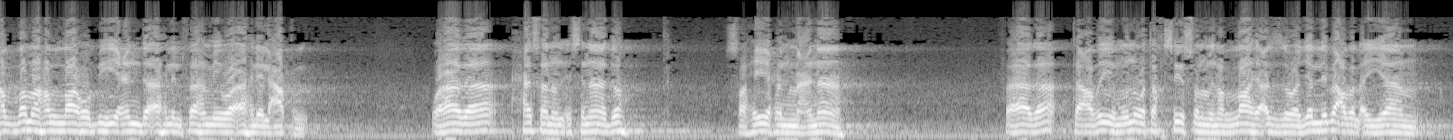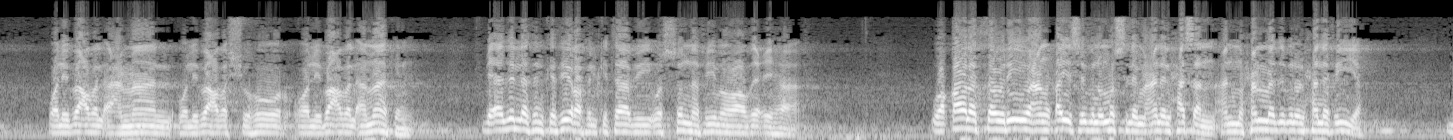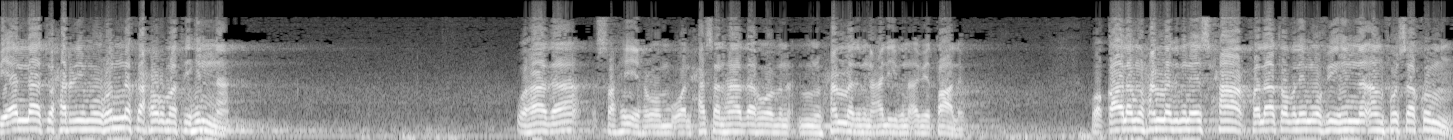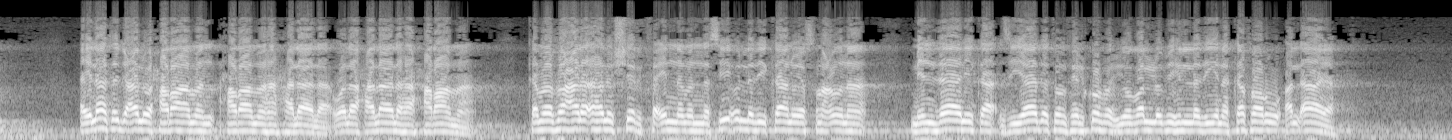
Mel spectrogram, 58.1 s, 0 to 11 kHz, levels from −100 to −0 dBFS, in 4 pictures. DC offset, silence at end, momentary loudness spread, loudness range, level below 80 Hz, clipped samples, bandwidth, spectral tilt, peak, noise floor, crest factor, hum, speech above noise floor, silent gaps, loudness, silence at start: 0.8%; 0 s; 14 LU; 4 LU; -30 dBFS; 3%; 11 kHz; -6.5 dB/octave; 0 dBFS; -30 dBFS; 6 dB; none; 24 dB; none; -6 LUFS; 0 s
